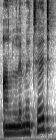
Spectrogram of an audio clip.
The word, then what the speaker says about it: UNLTD: Elsewhere in the United Kingdom, the first thing to do is to get in touch with an organisation called Unlimited, the Foundation for Social Entrepreneurs. It's spelled UNLTD.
